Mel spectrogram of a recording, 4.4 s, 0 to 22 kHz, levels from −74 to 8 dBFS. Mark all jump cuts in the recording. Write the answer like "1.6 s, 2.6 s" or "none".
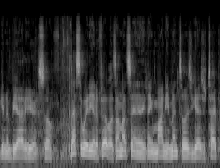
1.2 s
